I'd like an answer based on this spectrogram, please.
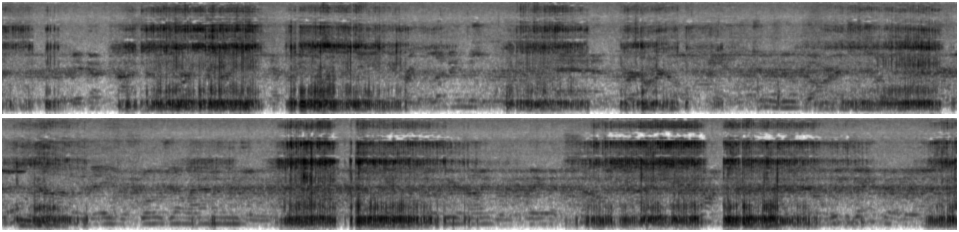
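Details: Sleeping bulldog snoring: rough, breathy rasps that swell and fade roughly every two and a half seconds, with a steady low hiss between breaths.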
